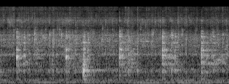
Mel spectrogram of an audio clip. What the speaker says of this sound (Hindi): अब हम इसमें ये कटी हुई लाल मिर्च डाल देंगे और साथ ही कटी हुई प्याज भी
